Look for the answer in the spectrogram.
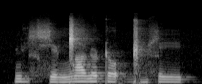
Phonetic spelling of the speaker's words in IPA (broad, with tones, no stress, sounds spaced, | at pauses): ɳ i̤˦ ɬ ɕ i˨ ɭ ŋ͡ǁ a˦ ɳ ɵ˦ ʈ o˦ ʔ ɡ͡ǁ o̤˦ ɬ i˦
